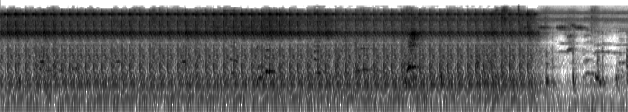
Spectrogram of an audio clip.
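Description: A machine gun fires in rapid automatic bursts in a video game.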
